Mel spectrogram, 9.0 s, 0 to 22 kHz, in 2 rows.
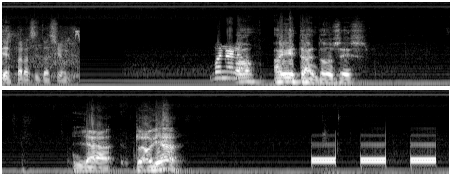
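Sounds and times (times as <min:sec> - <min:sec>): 
speech: 0:00.0 - 0:00.8, 0:02.1 - 0:03.7, 0:05.2 - 0:06.4
faint hum: 0:00.0 - 0:08.9
telephone line beeps after a dropped call: 0:07.6 - 0:08.9.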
